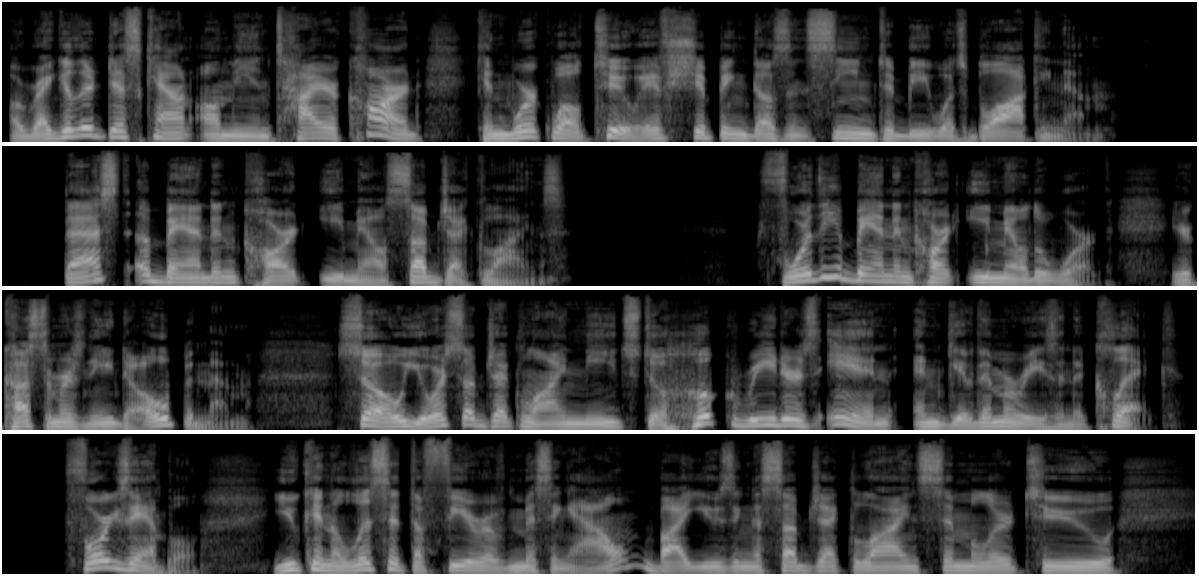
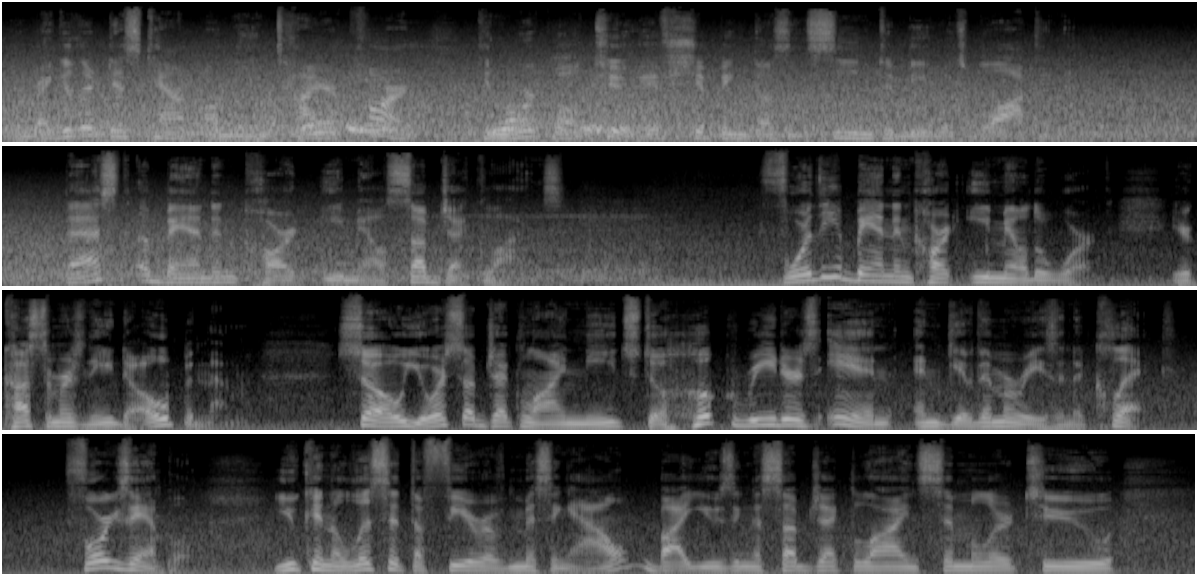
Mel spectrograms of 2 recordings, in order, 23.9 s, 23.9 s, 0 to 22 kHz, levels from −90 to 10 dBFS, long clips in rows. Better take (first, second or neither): first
